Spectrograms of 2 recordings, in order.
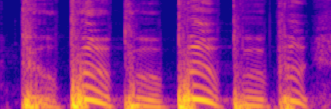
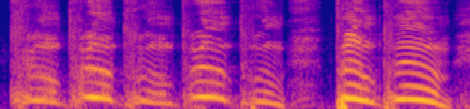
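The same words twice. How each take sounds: First: Loud punchy mouth-drum booms; loud vocal drum hits; drumbeat booms. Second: Bash out the beat, getting higher each time; rising vocal drum hits; tambourine booms. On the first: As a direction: thump out the song's beat with your voice. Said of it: "it has that". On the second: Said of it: "So I'm just like". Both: Retold or imitated.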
